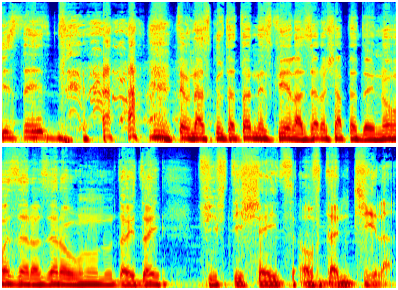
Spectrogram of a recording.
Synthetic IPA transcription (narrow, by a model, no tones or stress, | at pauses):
est̪e | t̪eunaskult̪ət̪o̞rne̞s̬kɾijelaze̞ɾo̞ʃap̚t̪e̞d̪o̞jno̞wəze̞ɾo̞ze̞ɾo̞unuunud̪o̞jd̪o̞j | fift̪iʃejt̪so̰fd̪ənt͡ʃilə̰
